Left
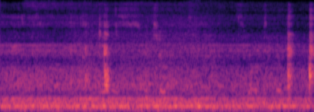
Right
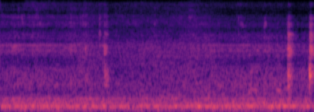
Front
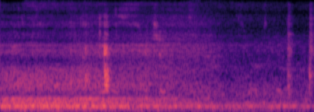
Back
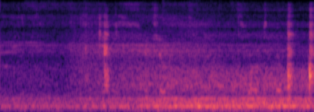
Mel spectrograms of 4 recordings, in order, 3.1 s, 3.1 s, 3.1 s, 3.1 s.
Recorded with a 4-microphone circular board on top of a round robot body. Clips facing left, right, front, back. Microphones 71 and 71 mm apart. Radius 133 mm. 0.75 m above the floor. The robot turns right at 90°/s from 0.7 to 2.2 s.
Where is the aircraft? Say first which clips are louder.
Left 6 dB, front 13 dB; 30° left; by 3.1 s 165° left.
